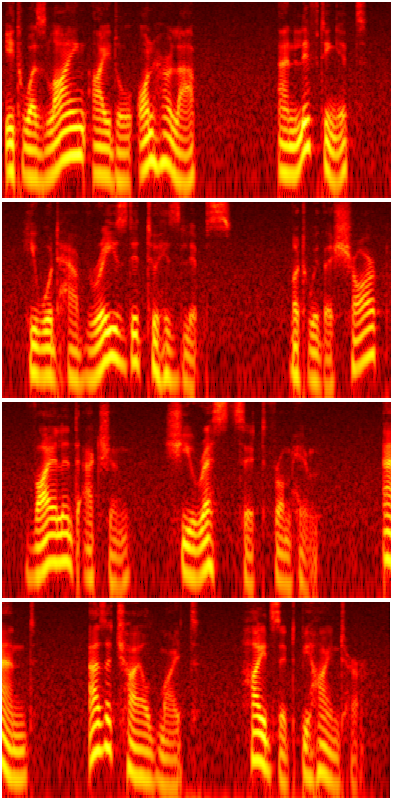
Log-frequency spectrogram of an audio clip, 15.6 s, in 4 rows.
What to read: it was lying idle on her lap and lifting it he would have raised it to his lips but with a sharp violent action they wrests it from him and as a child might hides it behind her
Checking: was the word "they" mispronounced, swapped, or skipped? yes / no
yes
